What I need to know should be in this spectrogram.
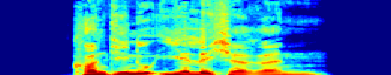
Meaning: inflection of kontinuierlich: 1. strong genitive masculine/neuter singular comparative degree 2. weak/mixed genitive/dative all-gender singular comparative degree
- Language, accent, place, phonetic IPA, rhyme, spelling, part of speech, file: German, Germany, Berlin, [kɔntinuˈʔiːɐ̯lɪçəʁən], -iːɐ̯lɪçəʁən, kontinuierlicheren, adjective, De-kontinuierlicheren.ogg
